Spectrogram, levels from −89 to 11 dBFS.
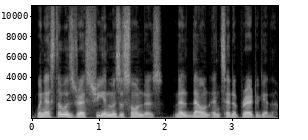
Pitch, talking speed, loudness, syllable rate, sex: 125 Hz, 245 wpm, -17 LUFS, 5.9 syllables/s, male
